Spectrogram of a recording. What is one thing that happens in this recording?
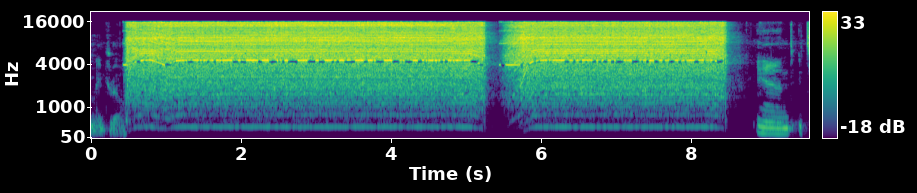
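A power drill whirs steadily at high speed.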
